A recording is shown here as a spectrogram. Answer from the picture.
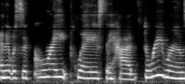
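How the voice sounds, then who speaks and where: A somewhat breathy woman with an American accent, at a moderate pace. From US South, Nashville, Tennessee. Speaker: podcast interview guest, fitness enthusiast. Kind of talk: casual chat.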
